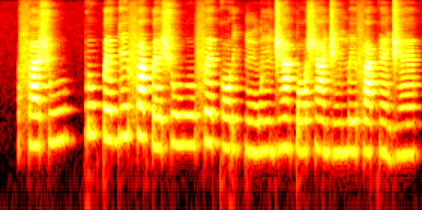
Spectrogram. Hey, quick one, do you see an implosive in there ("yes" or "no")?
no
